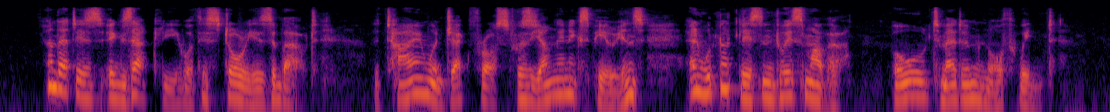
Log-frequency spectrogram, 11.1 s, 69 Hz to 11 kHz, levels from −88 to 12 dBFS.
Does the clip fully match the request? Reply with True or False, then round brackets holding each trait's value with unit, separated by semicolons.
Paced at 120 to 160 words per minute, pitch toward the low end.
True (155 wpm; 125 Hz)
